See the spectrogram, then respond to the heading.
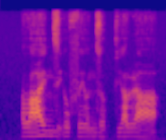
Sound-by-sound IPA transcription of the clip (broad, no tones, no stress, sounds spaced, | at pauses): lˠ ɑ ɪ̯ n z ḭ ʊ̯ f e ʊ̯ n z o k i lˠ ɭ ɑ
